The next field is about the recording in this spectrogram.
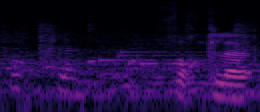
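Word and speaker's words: Forclaz: S'appelle le col de for for cl. Très bien. On prononce pas le Z, vous allez voir.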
